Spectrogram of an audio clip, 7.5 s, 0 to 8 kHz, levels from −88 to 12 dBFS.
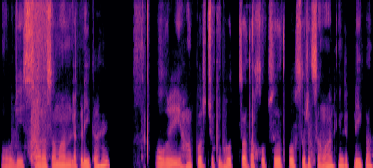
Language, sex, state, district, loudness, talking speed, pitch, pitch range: Hindi, male, Uttar Pradesh, Jyotiba Phule Nagar, -21 LUFS, 160 wpm, 125 Hz, 115-140 Hz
